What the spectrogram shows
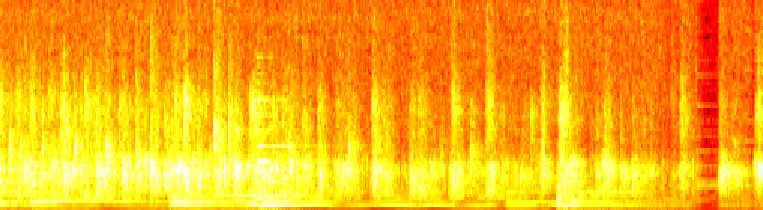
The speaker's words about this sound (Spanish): Démosle palmas al Señor esta noche.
